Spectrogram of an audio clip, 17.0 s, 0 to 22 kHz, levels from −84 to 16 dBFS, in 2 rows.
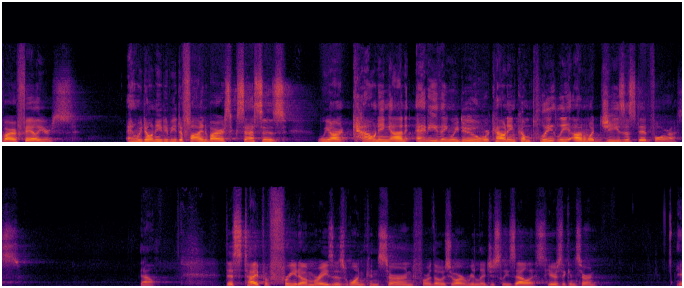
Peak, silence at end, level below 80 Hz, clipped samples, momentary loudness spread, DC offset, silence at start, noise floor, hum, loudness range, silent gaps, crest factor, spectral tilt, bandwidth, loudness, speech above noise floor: -4 dBFS; 0 s; -82 dBFS; under 0.1%; 14 LU; under 0.1%; 0 s; -67 dBFS; none; 8 LU; none; 20 dB; -3 dB/octave; 16 kHz; -23 LUFS; 45 dB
